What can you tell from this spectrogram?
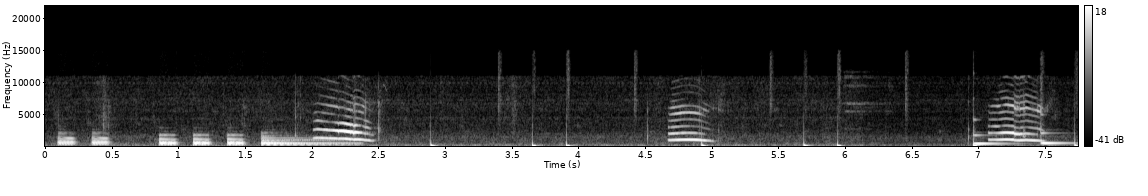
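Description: Cat meowing for a treat: three short meows with a falling pitch, a couple of seconds apart, over light plucked background music, with a few sharp clicks between them.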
